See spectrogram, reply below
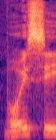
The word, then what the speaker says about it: Boise: How would you characterize the musical background of your time in, in am I saying it right? Boise? Boise, yes, with the S, not a Z.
